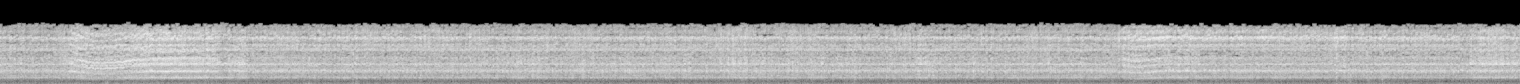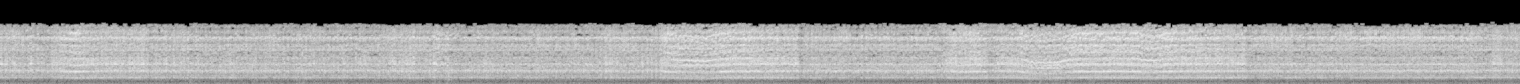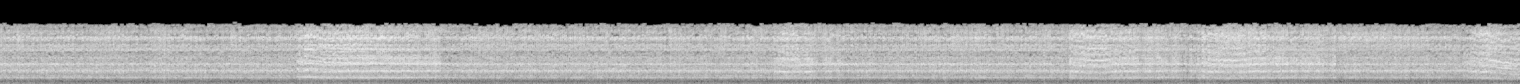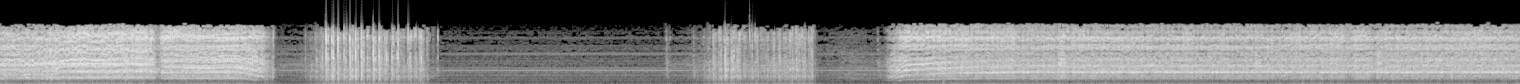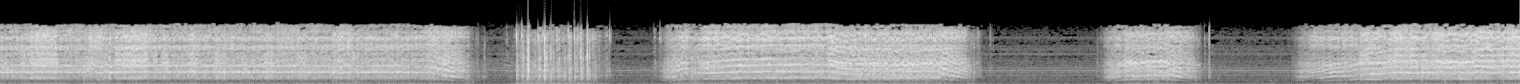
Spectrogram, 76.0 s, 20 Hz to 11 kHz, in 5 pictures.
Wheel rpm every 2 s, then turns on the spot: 230, 230, 230, 230, 230, 230, 230, 230, 230, 230, 230, 230, 230, 230, 230, 230, 240, 240, 230, 230, 230, 230, 230, 220, 70, 10, 30, 100, 210, 210, 210, 210, 180, 50, 190, 70, 50, 150.
48-54 70-74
